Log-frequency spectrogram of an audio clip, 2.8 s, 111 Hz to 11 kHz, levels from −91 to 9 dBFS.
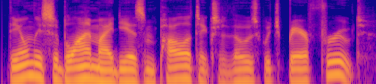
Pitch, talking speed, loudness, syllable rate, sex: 135 Hz, 235 wpm, -16 LUFS, 7.2 syllables/s, male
